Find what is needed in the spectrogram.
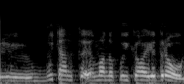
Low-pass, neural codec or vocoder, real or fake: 7.2 kHz; none; real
